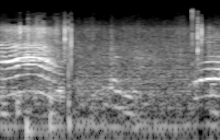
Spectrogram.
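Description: A high-pitched, drawn-out vocal call that rises and then falls in pitch, ending about half a second in; after that only quieter background remains.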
